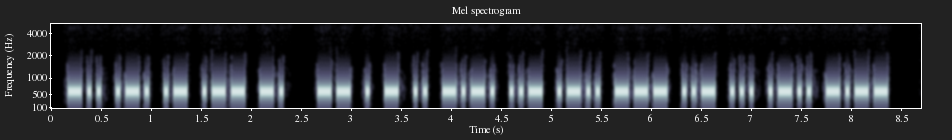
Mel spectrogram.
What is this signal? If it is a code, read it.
Morse code, heard as a keyed tone, about 25 wpm, 600 Hz. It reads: DRAWN METICULOUSLY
